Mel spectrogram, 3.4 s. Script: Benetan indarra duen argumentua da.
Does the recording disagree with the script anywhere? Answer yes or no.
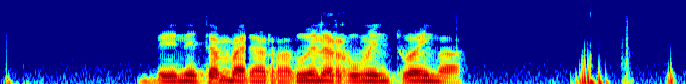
no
